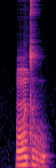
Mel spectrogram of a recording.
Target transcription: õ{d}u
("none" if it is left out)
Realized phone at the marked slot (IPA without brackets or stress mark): t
